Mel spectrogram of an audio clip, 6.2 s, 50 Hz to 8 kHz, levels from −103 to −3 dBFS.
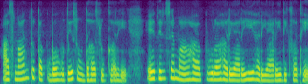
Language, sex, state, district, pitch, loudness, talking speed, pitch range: Chhattisgarhi, female, Chhattisgarh, Raigarh, 210 Hz, -15 LUFS, 155 wpm, 200-225 Hz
